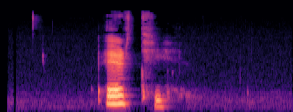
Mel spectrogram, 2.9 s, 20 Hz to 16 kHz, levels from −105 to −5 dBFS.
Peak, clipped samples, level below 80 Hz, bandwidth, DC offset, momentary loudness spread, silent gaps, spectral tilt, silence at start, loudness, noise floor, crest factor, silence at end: -4 dBFS; under 0.1%; -88 dBFS; 11 kHz; under 0.1%; 18 LU; none; -5 dB/octave; 1.05 s; -22 LUFS; -71 dBFS; 22 dB; 1.3 s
